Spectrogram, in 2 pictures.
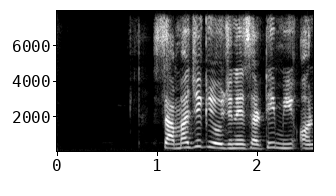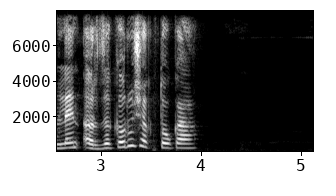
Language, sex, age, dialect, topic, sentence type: Marathi, female, 18-24, Standard Marathi, banking, question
